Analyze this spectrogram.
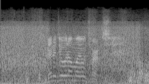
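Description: A man speaks briefly and calmly, close by, his voice muffled.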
